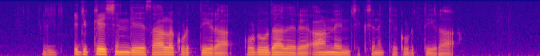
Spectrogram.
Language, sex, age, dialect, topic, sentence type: Kannada, male, 31-35, Coastal/Dakshin, banking, question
